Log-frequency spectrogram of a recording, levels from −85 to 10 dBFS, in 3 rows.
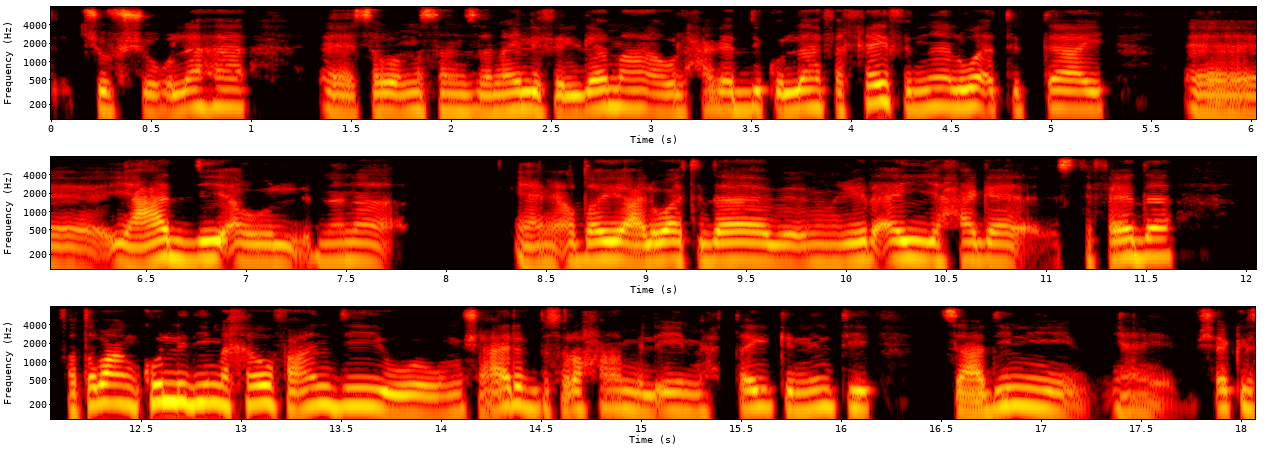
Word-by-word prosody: تشوف 160 Hz, -2 st, -1 dB
شُغلها 170 Hz, +5 st, -1 dB, 0.4 s
آآ 145 Hz, -2 st, -3 dB
سواء 150 Hz, +1 st, 0 dB
مثلًا 150 Hz, -1 st, -2 dB
زمايلي 150 Hz, +2 st, +1 dB
في 145 Hz, -, -5 dB
الجامعة 170 Hz, +3 st, +1 dB
أو 145 Hz, 0 st, -4 dB
الحاجات 155 Hz, +2 st, -4 dB
دي 165 Hz, +1 st, -1 dB
كُلّها، 165 Hz, +2 st, +1 dB
فخايف 175 Hz, +4 st, 0 dB
إن 165 Hz, -, -2 dB
أنا 180 Hz, +2 st, -1 dB
الوقت 175 Hz, -2 st, +1 dB
بتاعي 165 Hz, 0 st, -2 dB, 0.4 s
آآ 125 Hz, -, -3 dB
يعدّي 160 Hz, +3 st, +3 dB
أو 145 Hz, -1 st, -2 dB
ال 140 Hz, -1 st, -3 dB
إن 155 Hz, -4 st, -8 dB
أنا 155 Hz, -1 st, -5 dB, 0.6 s
يعني 140 Hz, +2 st, -4 dB
أضيَّع 155 Hz, +1 st, +4 dB
الوقت 155 Hz, 0 st, +3 dB
ده 155 Hz, 0 st, +3 dB
ب -, -, 0 dB
من 145 Hz, +1 st, -3 dB
غير 160 Hz, +2 st, +1 dB
أي 165 Hz, -1 st, +4 dB
حاجة 155 Hz, -2 st, -3 dB
استفادة، 175 Hz, +5 st, 0 dB, 0.4 s
فطبعًا 195 Hz, +6 st, +3 dB
كل 220 Hz, +3 st, +6 dB
دي 210 Hz, +1 st, +4 dB
مخاوِف 200 Hz, -2 st, +2 dB
عندي 185 Hz, +1 st, +1 dB
و 155 Hz, -, +5 dB, 0.2 s
ومش 150 Hz, +3 st, -4 dB
عارِف 190 Hz, -1 st, +2 dB
بصراحة 165 Hz, -1 st, -4 dB
أعمل 155 Hz, -4 st, -2 dB
إيه، 155 Hz, -1 st, -2 dB
محتاجِك 165 Hz, +4 st, -3 dB
إن 160 Hz, 0 st, -1 dB
أنتِ 175 Hz, 0 st, -2 dB, 0.4 s
تساعديني 175 Hz, -2 st, 0 dB
يعني 175 Hz, +6 st, -10 dB
بشكل 170 Hz, -1 st, -3 dB
160 Hz, 165 wpm, -24 LUFS, 150-175 Hz, 0.6 s, كل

